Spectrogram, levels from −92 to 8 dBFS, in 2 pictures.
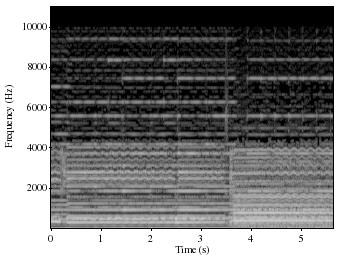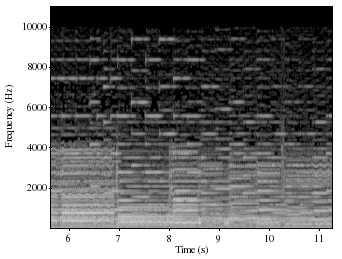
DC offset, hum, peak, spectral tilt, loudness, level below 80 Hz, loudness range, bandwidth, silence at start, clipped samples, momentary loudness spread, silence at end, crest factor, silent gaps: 4%; none; -2 dBFS; -4.5 dB/octave; -16 LUFS; -44 dBFS; 4 LU; 10 kHz; 0 s; under 0.1%; 7 LU; 0 s; 16 dB; none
